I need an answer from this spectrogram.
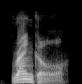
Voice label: "rankle", British

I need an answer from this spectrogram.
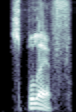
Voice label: "spliff", American

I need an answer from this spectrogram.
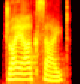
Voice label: "trioxide", Indian

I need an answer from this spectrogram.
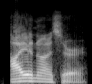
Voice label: "ionizer", American

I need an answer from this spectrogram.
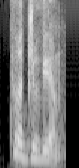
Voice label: "Quadrivium", Indian

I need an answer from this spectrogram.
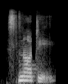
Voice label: "snotty", Indian

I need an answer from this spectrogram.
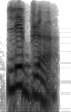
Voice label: "Libra", Indian

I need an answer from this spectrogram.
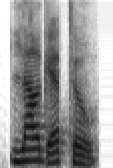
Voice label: "larghetto", Indian

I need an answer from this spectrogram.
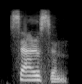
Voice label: "Saracen", Indian

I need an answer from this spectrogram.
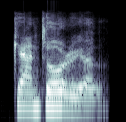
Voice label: "cantorial", Indian

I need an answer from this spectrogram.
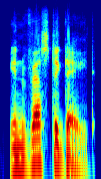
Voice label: "investigate", American

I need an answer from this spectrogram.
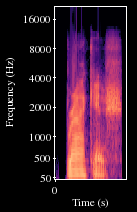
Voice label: "brackish", American

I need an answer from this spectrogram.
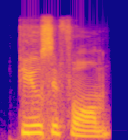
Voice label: "fusiform", Indian

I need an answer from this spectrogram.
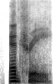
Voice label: "entry", American

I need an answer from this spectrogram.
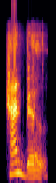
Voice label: "handbill", Indian

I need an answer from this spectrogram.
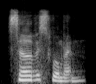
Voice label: "servicewoman", Indian

